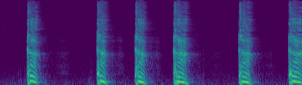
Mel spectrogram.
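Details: Child coughing all night with a harsh, hacking cough, heard here as six short, harsh, voiced honking coughs in quick uneven succession; barking cough.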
